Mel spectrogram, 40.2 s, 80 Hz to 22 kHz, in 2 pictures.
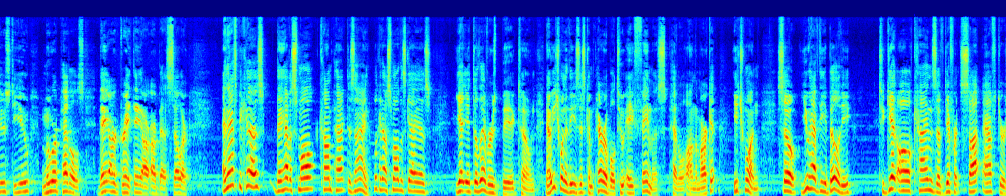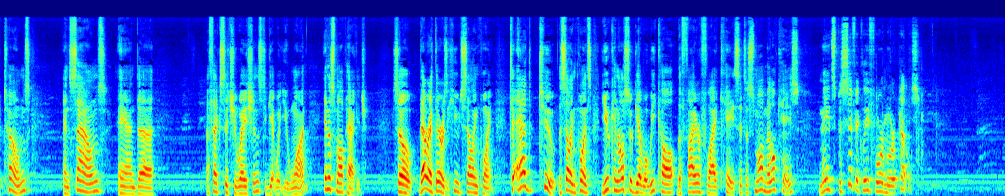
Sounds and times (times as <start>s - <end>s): Speech: 0.0s - 3.8s, 4.4s - 23.3s, 23.9s - 40.2s.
